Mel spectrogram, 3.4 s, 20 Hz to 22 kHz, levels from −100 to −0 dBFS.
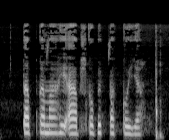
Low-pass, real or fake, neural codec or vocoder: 10.8 kHz; real; none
